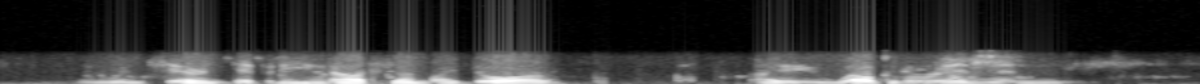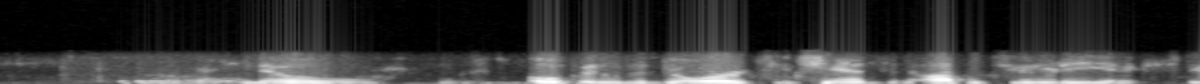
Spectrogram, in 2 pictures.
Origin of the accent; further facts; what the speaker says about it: Connecticut, United States; I grew up in Connecticut as the youngest of four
